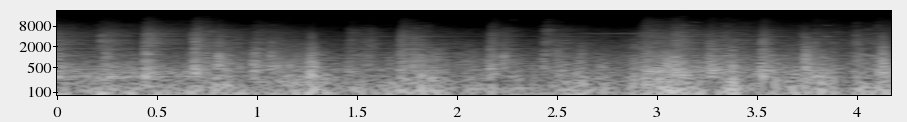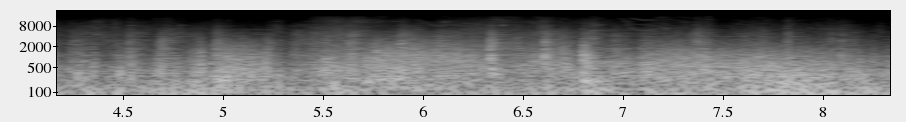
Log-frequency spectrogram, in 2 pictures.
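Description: Passenger train running, its wheels clacking over the rail joints, heard from a camera held just outside the carriage. After about three seconds the clacks thin out into a steady rushing noise.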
